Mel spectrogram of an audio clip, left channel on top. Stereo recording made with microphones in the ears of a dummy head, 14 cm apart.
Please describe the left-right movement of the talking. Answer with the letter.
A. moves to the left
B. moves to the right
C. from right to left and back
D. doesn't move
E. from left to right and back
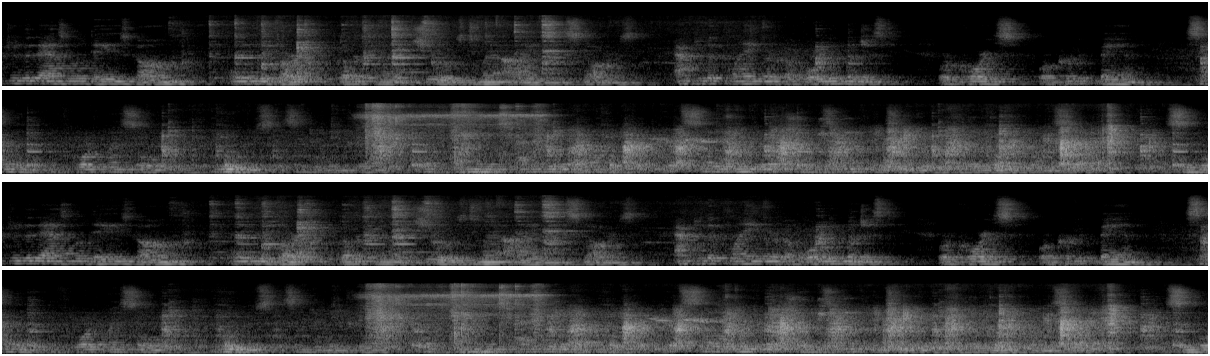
B.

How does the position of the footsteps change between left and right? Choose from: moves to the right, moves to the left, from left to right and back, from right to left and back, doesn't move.
from left to right and back.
